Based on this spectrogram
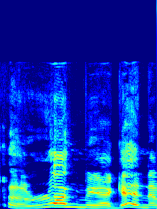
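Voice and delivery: high, drawn-out mock plea; melodramatic mimicry. Friend echoing Renfield's line, high melodramatic mock plea. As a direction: stretch it into a hammy cry. Echoes the acted Renfield quote.

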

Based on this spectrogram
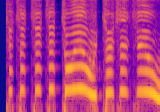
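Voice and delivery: high soft bird chirps; chirping bird person. Shown as a demonstration. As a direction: chirp like a little songbird. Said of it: "kayak suara burung-burung merdu".

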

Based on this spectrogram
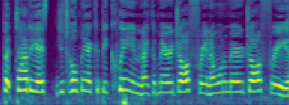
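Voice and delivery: high, fast, whiny daughter voice; bratty pleading to Daddy; whiny Sansa. Retold or imitated. Mocking Sansa begging her father, whiny high voice. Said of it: "Sansa's like".

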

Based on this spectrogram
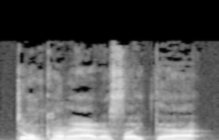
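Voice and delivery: loud, indignant warning; heated. Real, not acted. Worker warning rude customers off, loud and heated. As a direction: let the anger push it out forcefully. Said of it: "I'm getting heated just thinking about it".

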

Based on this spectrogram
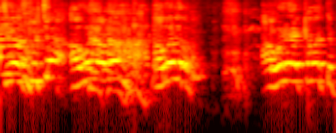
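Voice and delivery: llamando al abuelo fuerte y agudo; llamado a gritos. Acted. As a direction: grita como si el abuelo no oyera. Llama al abuelo en escena actuada. (llamado insistente a voces, actuado)

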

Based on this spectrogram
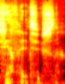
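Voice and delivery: laughing whisper; breathy laughing aside. Real, not acted.

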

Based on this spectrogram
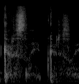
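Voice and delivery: whispered lulling, very soft; soothing whisper. Retold or imitated. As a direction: coax him to sleep in a whisper. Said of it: "I was like".

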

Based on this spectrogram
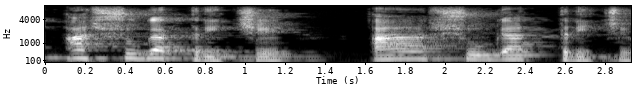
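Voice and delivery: slow asciugatrice, sci as sh; slow model word. Shown as a demonstration. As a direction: draw out asciugatrice slowly. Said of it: "repita em voz alta". (asciugatrice bem devagar)

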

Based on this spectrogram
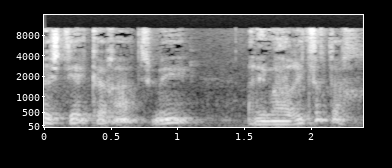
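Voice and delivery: soft, gentle praise to a wife; tender to wife. Shown as a demonstration. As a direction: say it softly, like you mean it. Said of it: "תגיד לה". (פנייה רכה ושקטה לאישה)

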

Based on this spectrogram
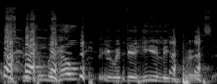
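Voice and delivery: mock therapist. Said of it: "did your shrink tell you".

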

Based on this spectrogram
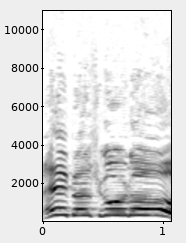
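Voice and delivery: high, loud shout across the street; calling out. Retold or imitated. Passerby hailing the running pastor, loud call. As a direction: call out a greeting from afar. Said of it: "I heard somebody yelling".

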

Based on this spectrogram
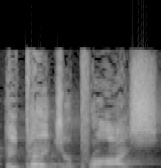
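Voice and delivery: loud, slow, rising preacher's cry; preaching at full force. Acted. Pastor urging his church to go all in, loud preaching. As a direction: build it to a shouted climax. Building sermon climax.

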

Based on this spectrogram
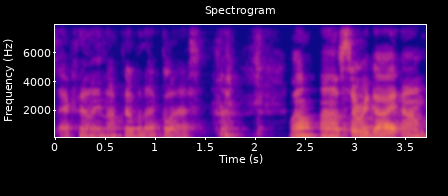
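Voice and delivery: ordinary delivery

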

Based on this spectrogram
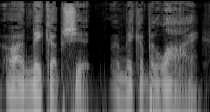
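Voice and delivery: ordinary delivery

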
